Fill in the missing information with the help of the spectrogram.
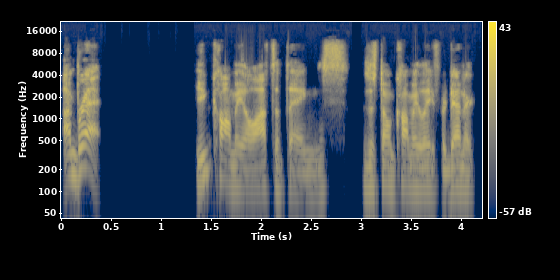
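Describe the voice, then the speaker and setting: His voice is on the low side and expressive, moving at a normal speed as he co-hosts a laid-back, chatty podcast. Fillers such as "like" and "dude" come up constantly, and the studio sound is clean without echo.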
